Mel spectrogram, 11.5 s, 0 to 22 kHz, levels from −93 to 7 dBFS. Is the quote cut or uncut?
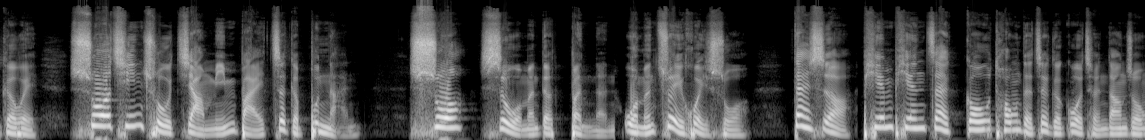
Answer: cut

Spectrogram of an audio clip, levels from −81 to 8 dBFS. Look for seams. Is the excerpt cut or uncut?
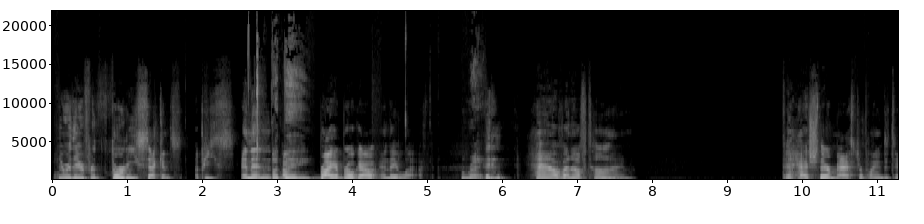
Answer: uncut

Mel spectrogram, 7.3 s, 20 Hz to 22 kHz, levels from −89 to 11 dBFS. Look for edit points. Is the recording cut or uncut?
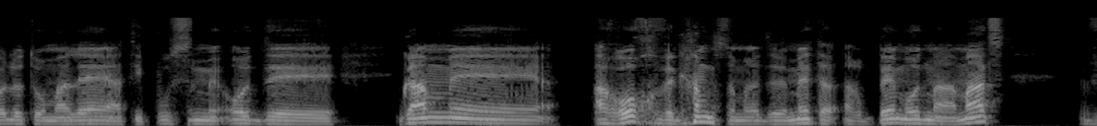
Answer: cut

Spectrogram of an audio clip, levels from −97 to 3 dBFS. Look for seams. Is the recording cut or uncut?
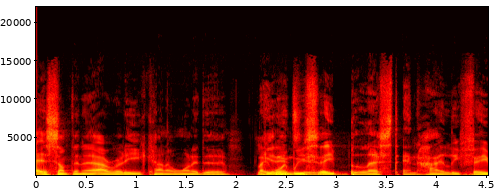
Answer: uncut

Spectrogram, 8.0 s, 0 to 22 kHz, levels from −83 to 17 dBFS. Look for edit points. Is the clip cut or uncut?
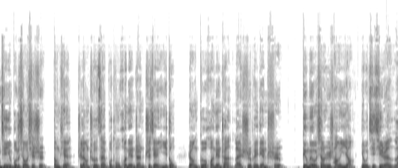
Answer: uncut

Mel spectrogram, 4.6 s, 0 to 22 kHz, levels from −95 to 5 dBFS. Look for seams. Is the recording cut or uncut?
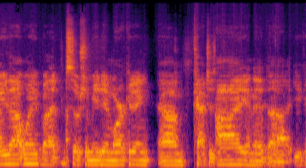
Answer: cut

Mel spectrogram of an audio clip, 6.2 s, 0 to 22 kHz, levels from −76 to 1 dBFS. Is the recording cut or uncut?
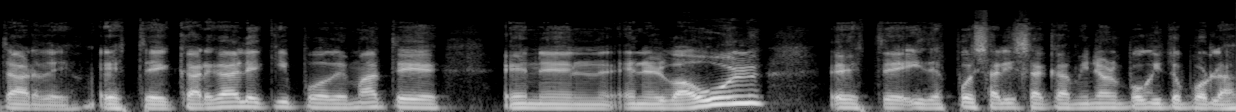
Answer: uncut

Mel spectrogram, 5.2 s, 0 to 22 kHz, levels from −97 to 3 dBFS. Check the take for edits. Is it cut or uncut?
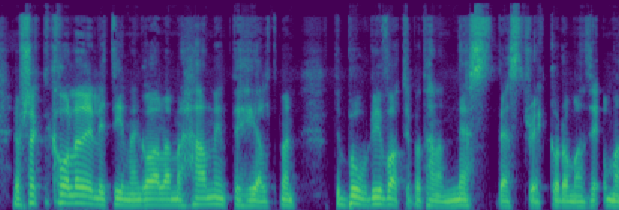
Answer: uncut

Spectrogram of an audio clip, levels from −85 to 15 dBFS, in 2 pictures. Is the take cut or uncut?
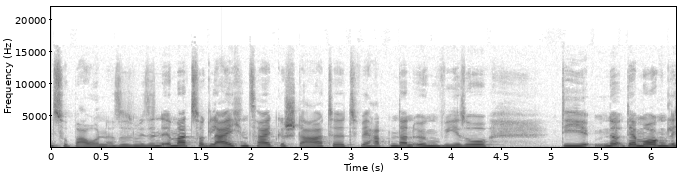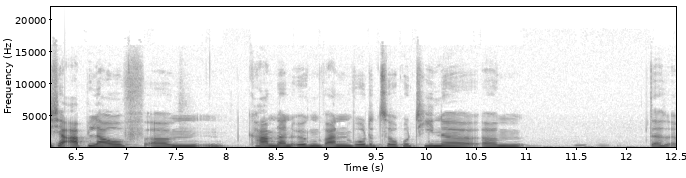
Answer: uncut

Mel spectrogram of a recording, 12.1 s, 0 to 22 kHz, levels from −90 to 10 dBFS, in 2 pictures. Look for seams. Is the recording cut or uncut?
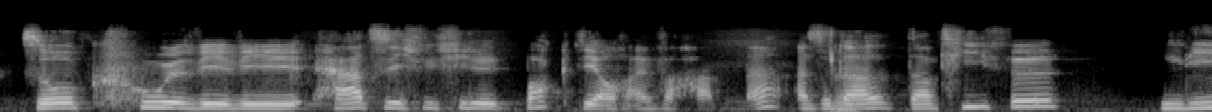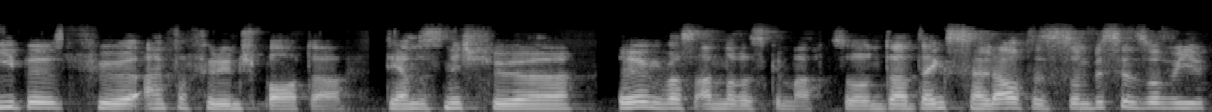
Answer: cut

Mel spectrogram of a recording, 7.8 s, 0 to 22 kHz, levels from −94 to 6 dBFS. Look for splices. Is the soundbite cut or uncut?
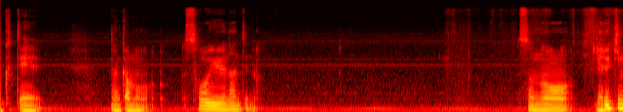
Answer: uncut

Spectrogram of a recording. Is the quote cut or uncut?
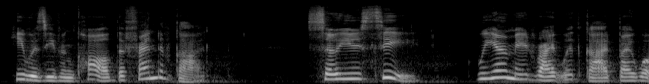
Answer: uncut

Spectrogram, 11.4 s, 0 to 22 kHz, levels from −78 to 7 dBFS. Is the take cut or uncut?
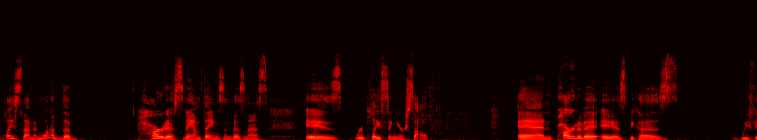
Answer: uncut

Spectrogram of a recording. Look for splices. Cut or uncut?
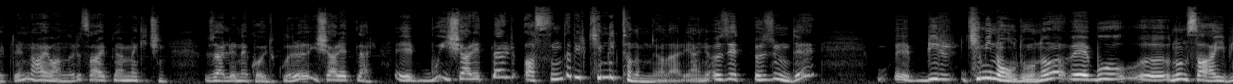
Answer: cut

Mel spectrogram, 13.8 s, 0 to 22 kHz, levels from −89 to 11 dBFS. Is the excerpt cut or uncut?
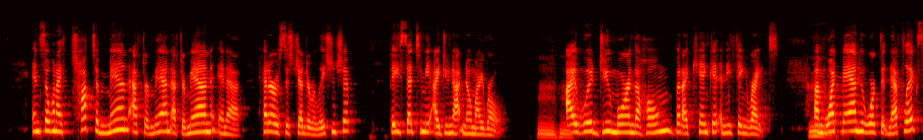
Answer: uncut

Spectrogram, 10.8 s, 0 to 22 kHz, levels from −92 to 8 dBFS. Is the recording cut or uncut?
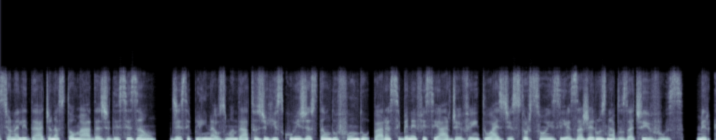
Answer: cut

